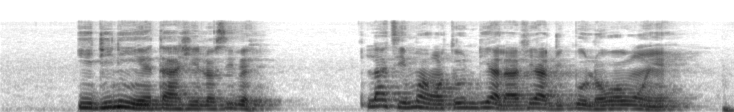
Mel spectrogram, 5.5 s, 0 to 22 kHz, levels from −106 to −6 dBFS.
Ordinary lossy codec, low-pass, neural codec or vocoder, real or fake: none; 9.9 kHz; none; real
